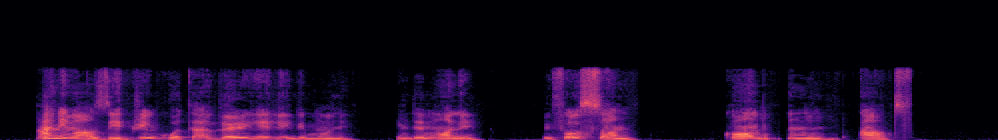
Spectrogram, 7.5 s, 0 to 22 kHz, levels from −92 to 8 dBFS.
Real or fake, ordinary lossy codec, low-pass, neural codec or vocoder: fake; none; none; codec, 24 kHz, 1.5 kbps, HILCodec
